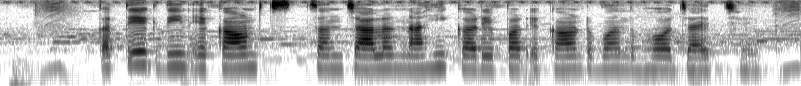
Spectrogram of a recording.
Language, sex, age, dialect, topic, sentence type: Maithili, female, 18-24, Southern/Standard, banking, question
